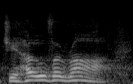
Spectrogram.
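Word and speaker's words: Jehovah Ra'ah: It's one name, Jehovah Ra. It's good that it's pronounced like that, isn't it? Because Ra rhymes with Ba.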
